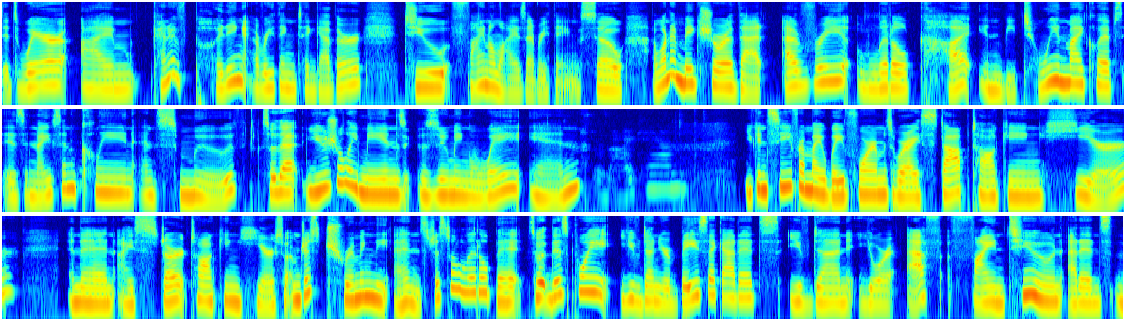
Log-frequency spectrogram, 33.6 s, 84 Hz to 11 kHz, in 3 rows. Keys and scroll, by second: 5.5 super+=, 14.0 super+=, 16.5 super+space.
